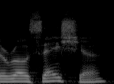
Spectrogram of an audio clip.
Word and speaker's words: rosacea: wound care and for the rosacea rhymes with croatia said wash your face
